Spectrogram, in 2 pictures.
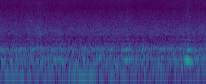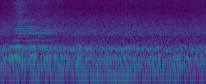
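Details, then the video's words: Bees swarm from their hive in a steady low drone; midway a single bee zooms close with a brief rising, shimmering buzz before the dense hum settles again. "bees therapy swarm natural buzzing sound"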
